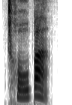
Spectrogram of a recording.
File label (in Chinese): "筹办", Chinese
